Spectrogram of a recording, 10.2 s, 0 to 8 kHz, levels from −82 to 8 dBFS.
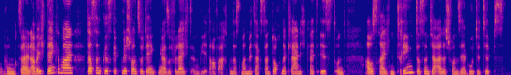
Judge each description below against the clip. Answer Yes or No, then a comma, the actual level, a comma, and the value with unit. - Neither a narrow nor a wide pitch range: Yes, average, 3.4 semitones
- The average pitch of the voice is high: Yes, high, 195 Hz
